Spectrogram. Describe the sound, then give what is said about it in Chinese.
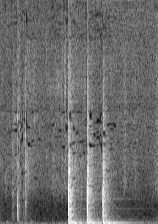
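Knocking on a door: two faint, quick taps, then a pause, then three loud, heavy knocks in fairly quick succession that ring out briefly. “你敲门。”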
